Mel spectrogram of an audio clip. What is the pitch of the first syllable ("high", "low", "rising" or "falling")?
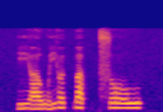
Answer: low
